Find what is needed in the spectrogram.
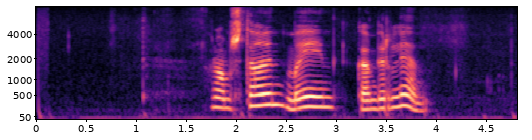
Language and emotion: Russian, neutral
